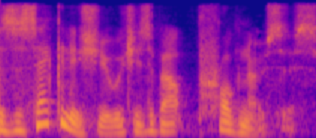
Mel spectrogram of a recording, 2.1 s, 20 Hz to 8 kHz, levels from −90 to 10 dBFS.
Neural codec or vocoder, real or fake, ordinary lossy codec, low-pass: none; real; AAC, 48 kbps; 7.2 kHz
